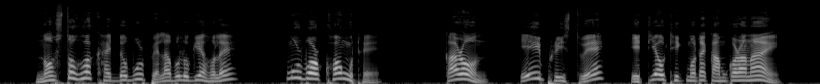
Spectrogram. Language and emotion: Assamese, angry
